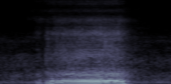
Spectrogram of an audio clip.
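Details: A single long, deep, rattling snore from a sleeping dog.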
